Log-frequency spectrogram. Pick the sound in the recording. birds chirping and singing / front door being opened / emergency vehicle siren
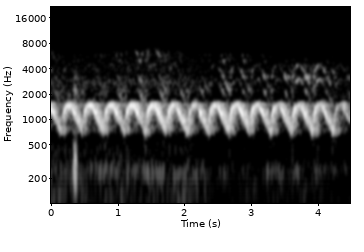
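emergency vehicle siren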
